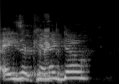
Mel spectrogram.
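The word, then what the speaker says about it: Ezer Kenegdo (עזר כנגדו): Well, you talked about the idea of an, I might be saying this wrong, but an Ezer Kenegdo. Did I say that right? – Yeah. Ezer Kenegdo.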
